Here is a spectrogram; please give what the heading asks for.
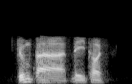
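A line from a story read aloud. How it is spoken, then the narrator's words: Calm, cold voice. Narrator (Vietnamese): Tạ Tốn thản nhiên lạnh lùng nói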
